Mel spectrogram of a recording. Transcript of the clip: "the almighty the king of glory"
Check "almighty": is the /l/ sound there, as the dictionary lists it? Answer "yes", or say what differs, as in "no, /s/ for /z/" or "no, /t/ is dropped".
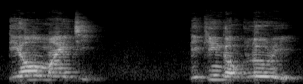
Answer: yes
